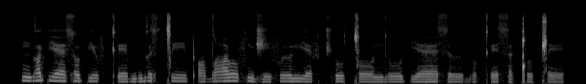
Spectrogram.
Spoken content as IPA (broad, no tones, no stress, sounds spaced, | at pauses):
ŋ ɡ ʌ pʲ ɛː s o pʲ ɯː f kʼ e b ŋ ɡ ɯ s ǀ iː pʼ e dˤ oː f n d͡ʒ i f ɯː mʲ ɛː f t͡ʃʼ u ǀ oː n d uː pʲ ɛː s ɯː b o kʼ e s ʌ ǃ u ǁ e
